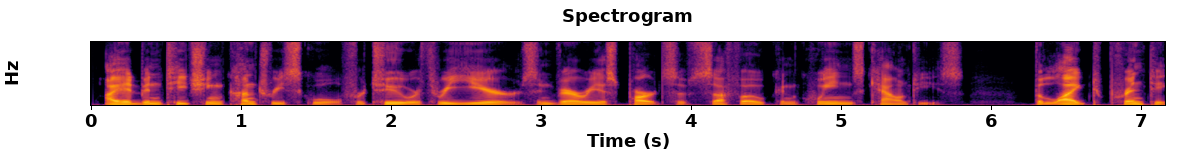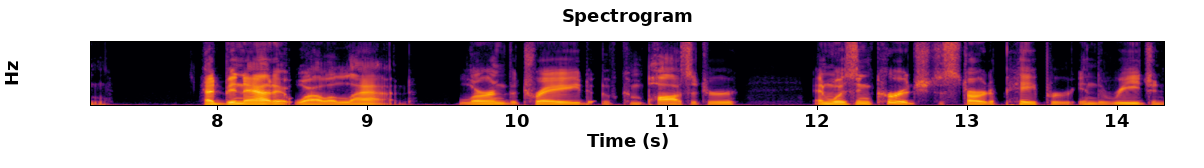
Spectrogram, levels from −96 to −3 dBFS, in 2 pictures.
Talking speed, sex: 200 wpm, male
